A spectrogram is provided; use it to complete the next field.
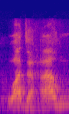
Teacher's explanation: जीम साकिन है, कलकला होगा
